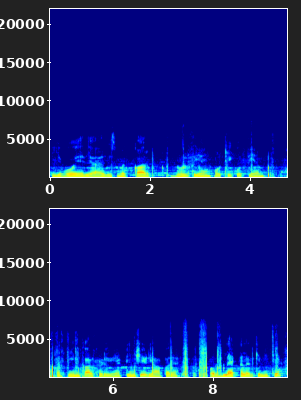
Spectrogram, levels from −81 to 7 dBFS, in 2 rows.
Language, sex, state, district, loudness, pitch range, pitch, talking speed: Hindi, male, Punjab, Pathankot, -27 LUFS, 160-185 Hz, 165 Hz, 175 wpm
